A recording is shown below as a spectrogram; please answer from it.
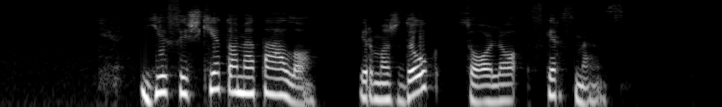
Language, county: Lithuanian, Alytus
